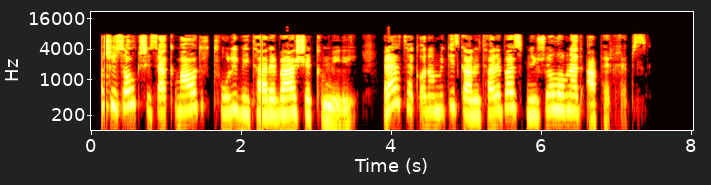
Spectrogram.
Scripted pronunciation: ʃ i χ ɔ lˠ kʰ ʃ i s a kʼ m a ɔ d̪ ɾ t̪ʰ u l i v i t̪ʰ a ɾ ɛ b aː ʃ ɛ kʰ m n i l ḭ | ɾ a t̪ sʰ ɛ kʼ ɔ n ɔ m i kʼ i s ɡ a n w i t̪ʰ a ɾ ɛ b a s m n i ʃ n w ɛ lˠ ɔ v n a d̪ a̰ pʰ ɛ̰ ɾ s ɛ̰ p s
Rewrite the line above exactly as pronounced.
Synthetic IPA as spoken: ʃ i s ɔ lˠ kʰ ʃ i s a kʼ m a ɔ d̪ ɾ t̪ʰ u l i v i t̪ʰ a ɾ ɛ b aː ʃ ɛ kʰ m n i l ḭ | ɾ a t̪ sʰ ɛ kʼ ɔ n ɔ m i kʼ i s ɡ a n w i t̪ʰ a ɾ ɛ b a s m n i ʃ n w ɛ lˠ ɔ v n a d̪ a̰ pʰ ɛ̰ ɾ χ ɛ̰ p s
